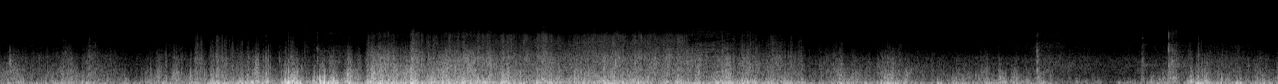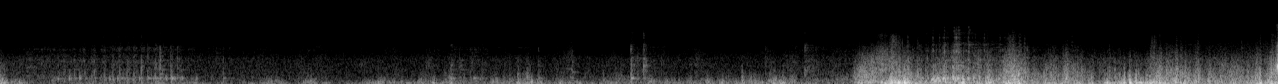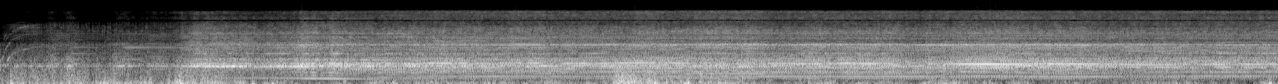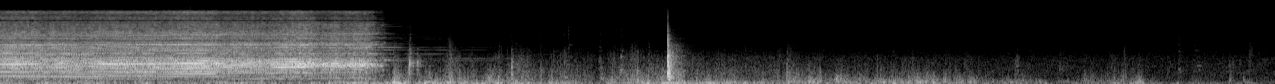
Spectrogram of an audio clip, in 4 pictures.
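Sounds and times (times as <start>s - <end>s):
circular saw cutting wood: 13.1s - 15.2s, 25.5s - 42.9s.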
